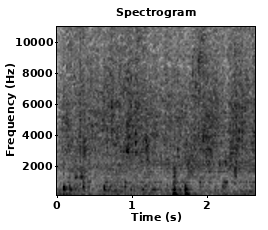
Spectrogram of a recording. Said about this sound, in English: I just always still give my meat a little rinse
